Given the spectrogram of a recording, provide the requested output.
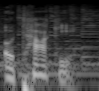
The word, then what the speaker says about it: Otaki: I've been obsessing with the name Otaki since Sportiva released the slick blue shoe a couple years ago. Rhymes with souvlaki.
